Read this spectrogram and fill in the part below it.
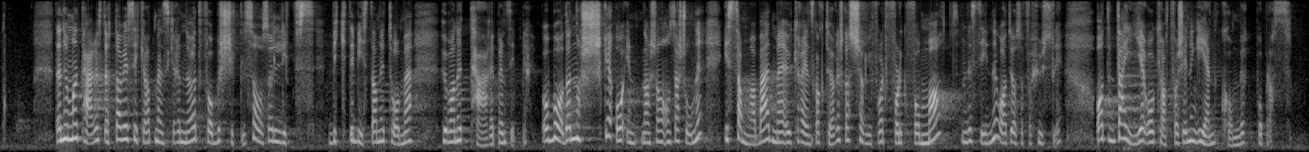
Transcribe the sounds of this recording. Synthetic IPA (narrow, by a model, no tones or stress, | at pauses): d̪̥ɛnhʉmɑnɪt̪ʰæːɾəst̪œt̪ːɑʋɪsɪkːɾəɑt̪mɛnːəskəɾænøːd̪fɔɾbəʂʏt̪ːəlsəɔsɔlɪfs | ʋɪkt̪ɪbiːst̪ɑnɪt̪ʰɾoːmɛhʉmɑnɪt̪ʰæːɾəpʰɾɪnsɪpːəɾɔboːd̪ənɔʂkəʔɔʔɪnt̪əɳɑʂnɑlnsɑʂuːnəɾɪsɑmːɑɾbæɪd̪mɛʉkɾɑiːnskəɑkt̪ʰøːɾəʂkɑlsœɾɡəfɔɾɛt̪fɔlkfɔɾmɑːt̪mɛd̪ɪsiːnəɾɔɑt̪̚d̪ɪɔsːɔfɔɾhʉːslɪɔɑt̪ʋæɪəɾɔkʰɾɑft̪fɔʂyːnɪŋɪjɛnːkʰɔmːəɾpʰɔpʰlɑ̰s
